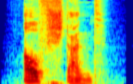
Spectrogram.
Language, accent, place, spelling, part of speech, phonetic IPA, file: German, Germany, Berlin, Aufstand, noun, [ˈaʊ̯fˌʃtant], De-Aufstand.ogg
- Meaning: uprising, insurrection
